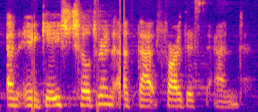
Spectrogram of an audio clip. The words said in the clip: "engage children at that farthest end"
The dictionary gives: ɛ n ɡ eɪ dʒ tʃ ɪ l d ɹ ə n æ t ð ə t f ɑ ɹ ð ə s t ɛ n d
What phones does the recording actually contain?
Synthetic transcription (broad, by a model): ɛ n ɡ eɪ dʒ tʃ ɪ l d ɹ ə n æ t ð ə t f ɑ ɹ ð ə s t ɛ n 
